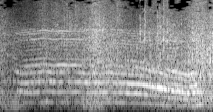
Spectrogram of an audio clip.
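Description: A person's voice holding one long vocal sound for about two seconds, growing louder and falling in pitch near the end.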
